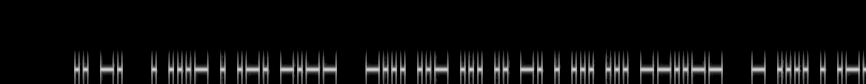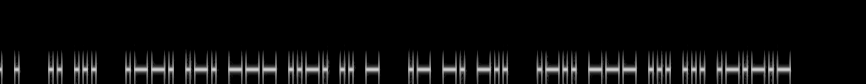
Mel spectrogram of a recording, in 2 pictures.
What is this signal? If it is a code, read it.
Morse code, heard as a keyed tone, about 28 wpm, 700 Hz. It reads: IN EVERY BUSINESS, THERE IS PROFIT AND LOSS.
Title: Sentences from Top 1400 Words 28wpm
